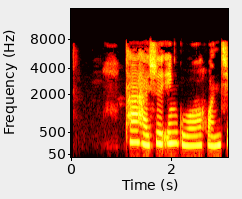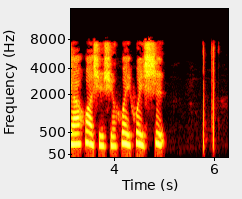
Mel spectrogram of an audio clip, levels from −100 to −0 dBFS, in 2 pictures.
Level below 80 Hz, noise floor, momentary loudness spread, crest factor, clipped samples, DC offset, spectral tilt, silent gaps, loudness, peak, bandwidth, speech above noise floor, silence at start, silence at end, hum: -60 dBFS; -78 dBFS; 10 LU; 16 dB; under 0.1%; under 0.1%; -3 dB/octave; none; -16 LUFS; -2 dBFS; 8.4 kHz; 62 dB; 0.7 s; 0.3 s; none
